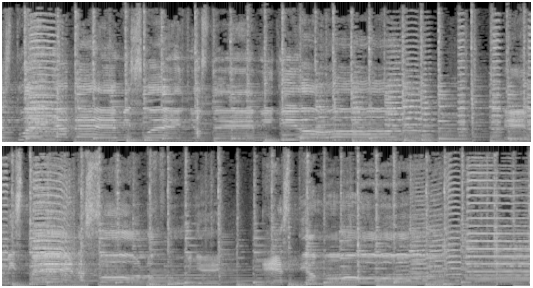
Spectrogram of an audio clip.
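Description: Salsa music playing loudly with no words sung, over a repeating bass line and steady percussion.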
